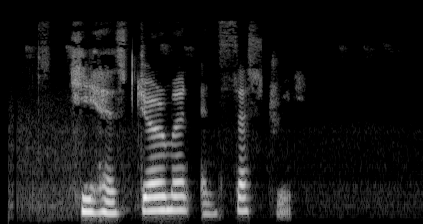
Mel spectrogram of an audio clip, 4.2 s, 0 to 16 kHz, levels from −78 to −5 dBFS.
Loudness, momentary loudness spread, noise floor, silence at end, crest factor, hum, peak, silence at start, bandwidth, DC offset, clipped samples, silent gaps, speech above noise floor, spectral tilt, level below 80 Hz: -19 LUFS; 23 LU; -62 dBFS; 1.35 s; 18 dB; none; -4 dBFS; 0.7 s; 11.5 kHz; under 0.1%; under 0.1%; none; 42 dB; -5.5 dB/octave; -70 dBFS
